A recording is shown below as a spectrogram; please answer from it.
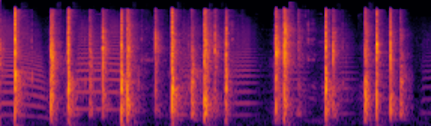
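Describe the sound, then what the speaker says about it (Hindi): A small group claps for a tailor in brief, uneven bursts of sharp hand claps, close and fairly loud, with short pauses between them. "अरे भाई इनके लिए ताली बजाओ।"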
